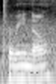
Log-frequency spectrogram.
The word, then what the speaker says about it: Torino: Yeah, this is where we want to go to Turin, which I guess in um Italian spelled Torino, or that's how I was pronouncing it until we had translated city names in Eurot truck.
